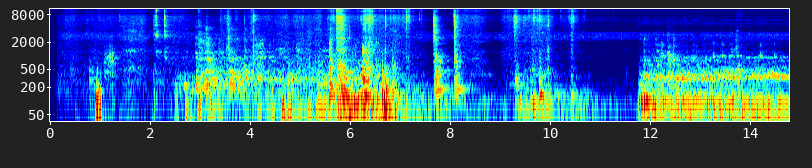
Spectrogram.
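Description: Small electric passenger elevator (320 kg, 1 m/s): scattered clicks and rustles as a person steps into the car and presses a floor button, then near the end a steady low electric hum starts suddenly as the elevator's machinery switches on.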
